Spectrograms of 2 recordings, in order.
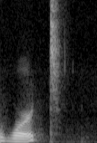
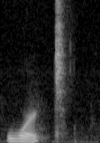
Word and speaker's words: wort: And that's your wort. Thank you again, Sheldon, for that pronunciation note. Wort. Like wort.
